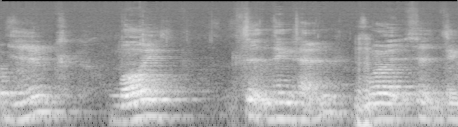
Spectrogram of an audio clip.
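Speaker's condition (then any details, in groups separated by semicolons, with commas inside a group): Cerebral palsy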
